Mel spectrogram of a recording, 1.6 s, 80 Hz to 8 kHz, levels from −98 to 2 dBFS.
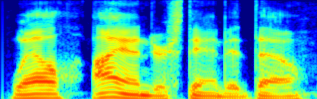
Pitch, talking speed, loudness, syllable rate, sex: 100 Hz, 190 wpm, -18 LUFS, 4.9 syllables/s, male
